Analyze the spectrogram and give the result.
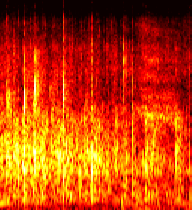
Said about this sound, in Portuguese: Será que você pode aplaudir Jesus e sentar aí no seu lugar?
